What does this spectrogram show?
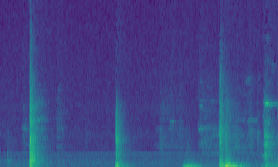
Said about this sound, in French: La bonne ouvre une porte et dit « Votre chambre, madame. »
